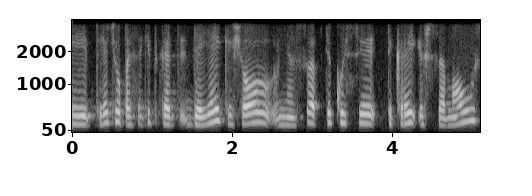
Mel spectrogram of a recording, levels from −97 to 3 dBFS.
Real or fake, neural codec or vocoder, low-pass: real; none; 3.6 kHz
